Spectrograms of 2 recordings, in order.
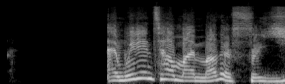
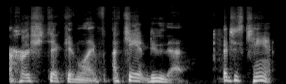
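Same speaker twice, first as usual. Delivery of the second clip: usual speaking voice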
